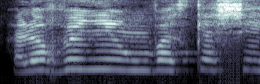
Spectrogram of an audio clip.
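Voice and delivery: high, loud urgent call; urgent fear. Acted. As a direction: hurry them in fear.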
